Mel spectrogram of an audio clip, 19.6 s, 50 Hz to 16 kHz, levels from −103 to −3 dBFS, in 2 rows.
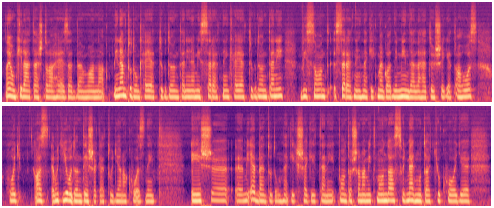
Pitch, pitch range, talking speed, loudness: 195 Hz, 185-200 Hz, 125 wpm, -17 LUFS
